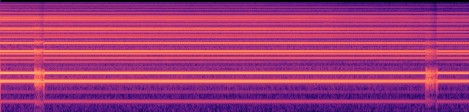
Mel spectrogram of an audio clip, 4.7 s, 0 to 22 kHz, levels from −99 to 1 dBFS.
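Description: A short recording of everyday sounds with two spots of lost LE Audio frames, at 0.35 to 0.44 s and again at 4.26 to 4.37 s. The gaps last about 90 and 110 ms, which fits runs of 10 ms LC3 frames dropping out over the Bluetooth link. Rather than going silent, the decoder keeps replaying the last spectrum with scrambled phase, so the sound smears into a hissy wash that fades as the gap continues.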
